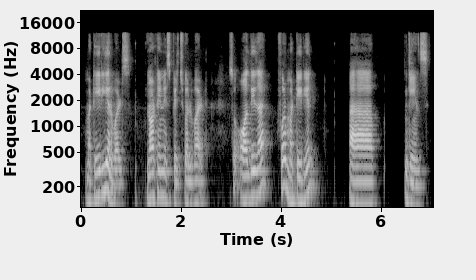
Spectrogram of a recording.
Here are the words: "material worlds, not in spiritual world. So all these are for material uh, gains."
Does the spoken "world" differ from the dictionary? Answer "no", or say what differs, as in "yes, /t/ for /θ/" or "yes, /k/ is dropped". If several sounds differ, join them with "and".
yes, /l/ is dropped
